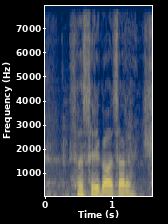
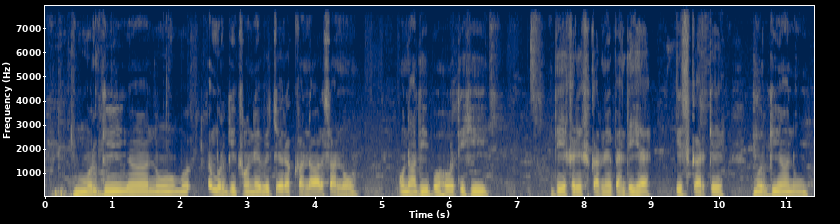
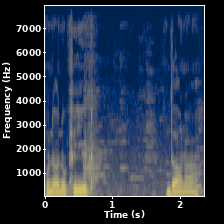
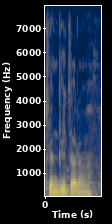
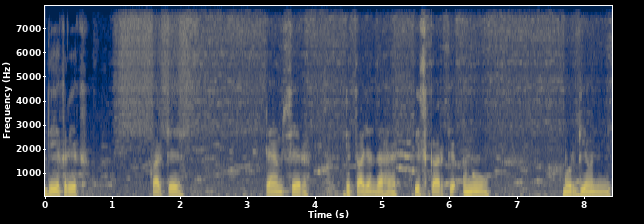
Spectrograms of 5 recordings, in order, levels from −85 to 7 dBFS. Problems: constant background noise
